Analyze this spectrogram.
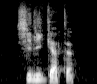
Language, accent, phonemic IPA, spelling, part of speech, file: French, France, /si.li.kat/, silicate, noun, LL-Q150 (fra)-silicate.wav
- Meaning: silicate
